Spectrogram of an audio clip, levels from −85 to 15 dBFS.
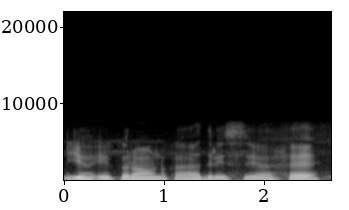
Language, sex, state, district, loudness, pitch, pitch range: Hindi, female, Jharkhand, Palamu, -16 LUFS, 225 Hz, 215-235 Hz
